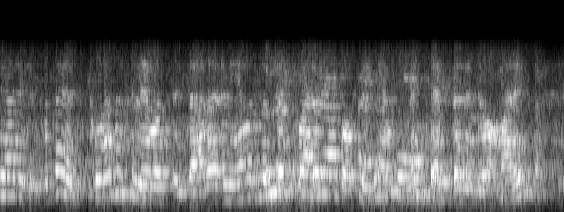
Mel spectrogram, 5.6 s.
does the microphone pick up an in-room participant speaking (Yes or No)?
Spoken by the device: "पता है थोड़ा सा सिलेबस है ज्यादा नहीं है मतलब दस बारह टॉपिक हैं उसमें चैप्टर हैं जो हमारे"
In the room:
Yes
